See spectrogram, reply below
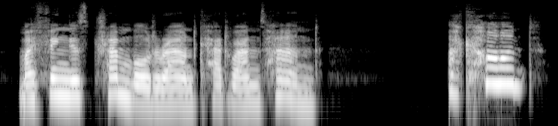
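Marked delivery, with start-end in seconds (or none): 3.0-3.6 much higher and louder, breaking into a sob; sobbing cry. A narrator's reading. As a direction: cry it out in desperate pain. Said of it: "I sobbed".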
